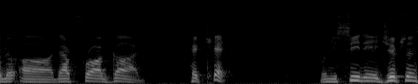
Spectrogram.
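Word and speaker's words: Heket: that frog god was was a god named heet I'mma spell it for you the fertility God all right heet is spelled h e k e t h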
